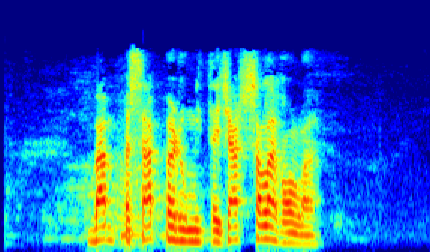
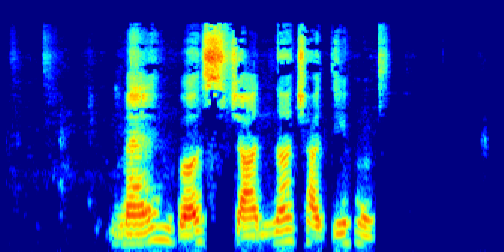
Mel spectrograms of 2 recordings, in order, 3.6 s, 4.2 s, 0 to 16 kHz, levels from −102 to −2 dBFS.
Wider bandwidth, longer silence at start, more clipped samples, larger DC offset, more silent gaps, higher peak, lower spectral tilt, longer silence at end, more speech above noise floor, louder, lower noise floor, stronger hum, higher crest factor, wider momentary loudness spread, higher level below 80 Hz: second, 8 kHz vs 11.5 kHz; second, 0.75 s vs 1 s; neither; neither; neither; about the same, 0 dBFS vs 0 dBFS; first, -5 dB/octave vs 0 dB/octave; about the same, 0.95 s vs 1 s; second, 53 dB vs over 69 dB; about the same, -17 LUFS vs -19 LUFS; second, -70 dBFS vs under -90 dBFS; neither; about the same, 18 dB vs 22 dB; second, 6 LU vs 16 LU; first, -60 dBFS vs -80 dBFS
